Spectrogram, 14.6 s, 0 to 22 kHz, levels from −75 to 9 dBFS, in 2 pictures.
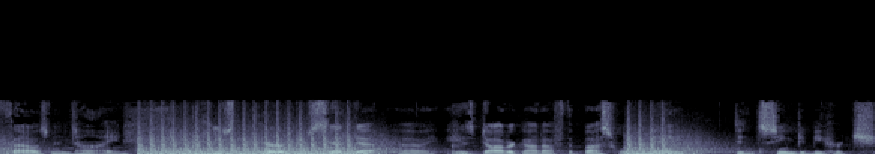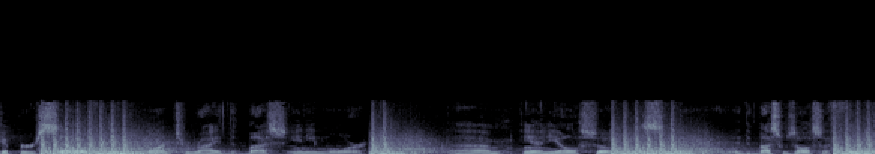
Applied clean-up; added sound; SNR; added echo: none; Gunshot, gunfire; -2 dB; none.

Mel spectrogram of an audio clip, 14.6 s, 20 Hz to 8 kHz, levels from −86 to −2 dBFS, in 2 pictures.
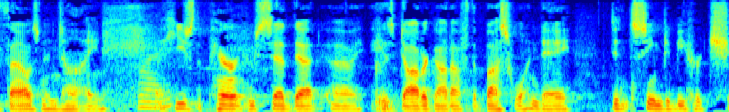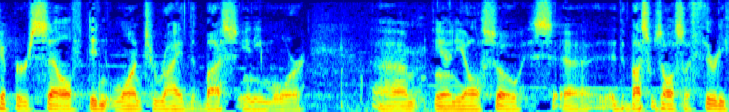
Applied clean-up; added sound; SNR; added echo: none; none; none; none.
